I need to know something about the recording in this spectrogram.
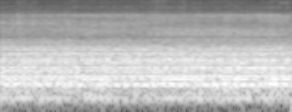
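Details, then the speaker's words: Desktop PC after power supply replacement: loud steady whirring rush from the fan, noisier than normal; to be cleaned. Noisy cooling fan. "Nah, kipasnya suaranya kayak gini nih. Berisik ya. Nanti kita bersihkan sekalian."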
